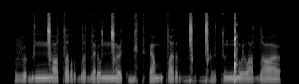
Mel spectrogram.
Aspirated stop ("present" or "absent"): absent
